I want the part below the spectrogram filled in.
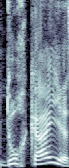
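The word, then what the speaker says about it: Druchii: On dit Durkai, c'est la prononciation correcte de Drushi.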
